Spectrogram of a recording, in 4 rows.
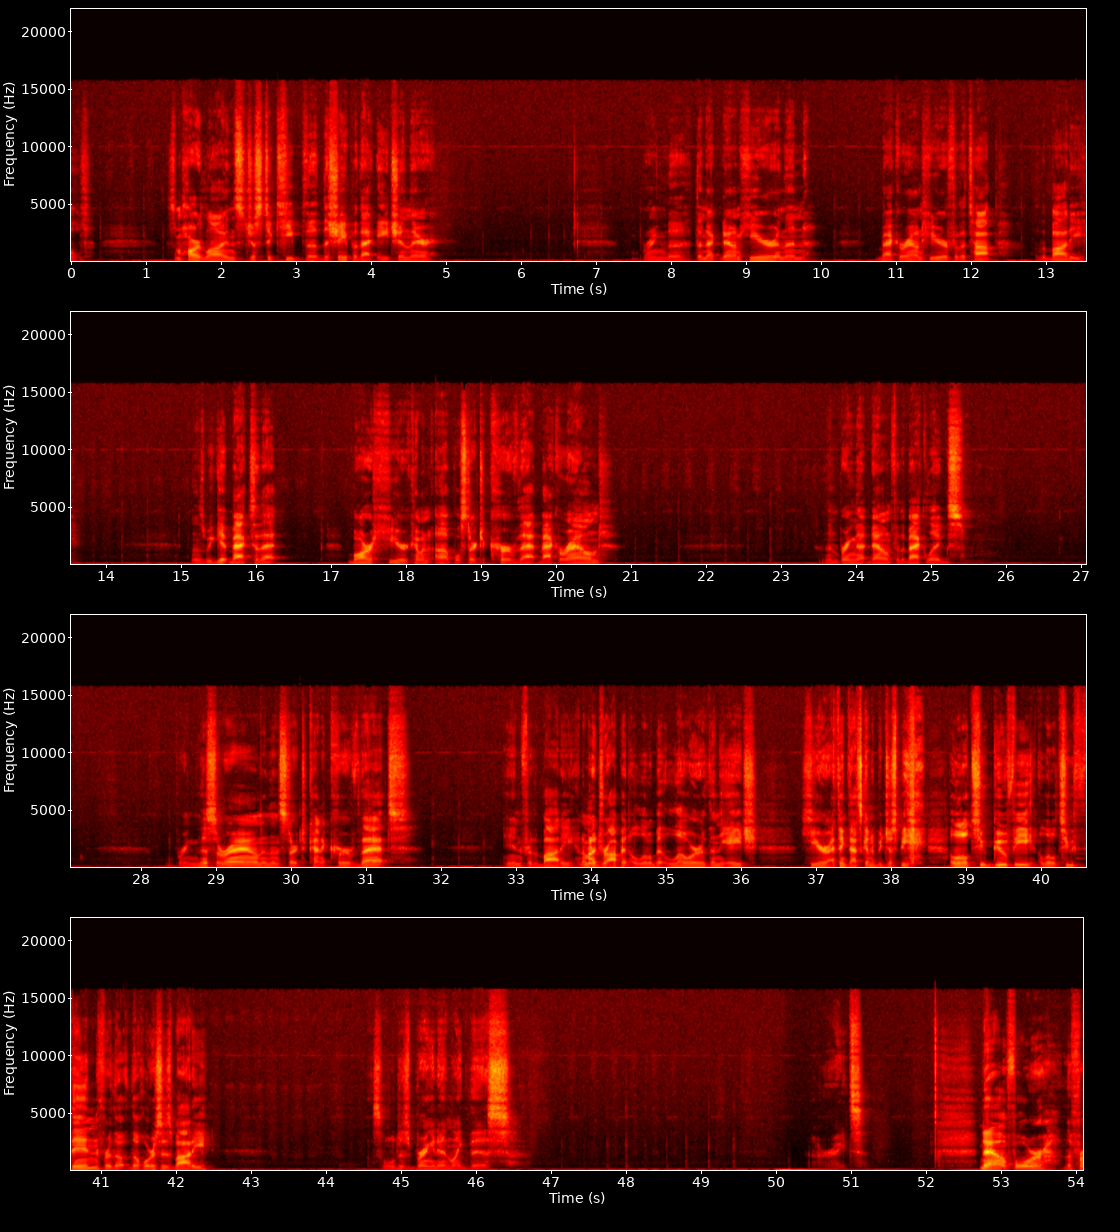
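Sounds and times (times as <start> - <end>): stylus scratching on glass screen: 0.0 - 36.2, 36.9 - 52.0
faint steady hum: 0.0 - 54.0
breath at microphone: 0.4 - 1.1, 6.8 - 7.3, 52.1 - 52.7.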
